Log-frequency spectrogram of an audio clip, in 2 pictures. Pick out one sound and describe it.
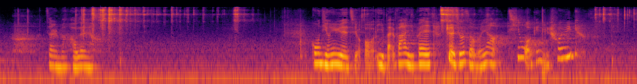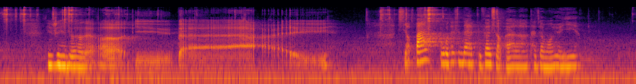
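A young woman talks close to a microphone, animated and playful, with pauses.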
